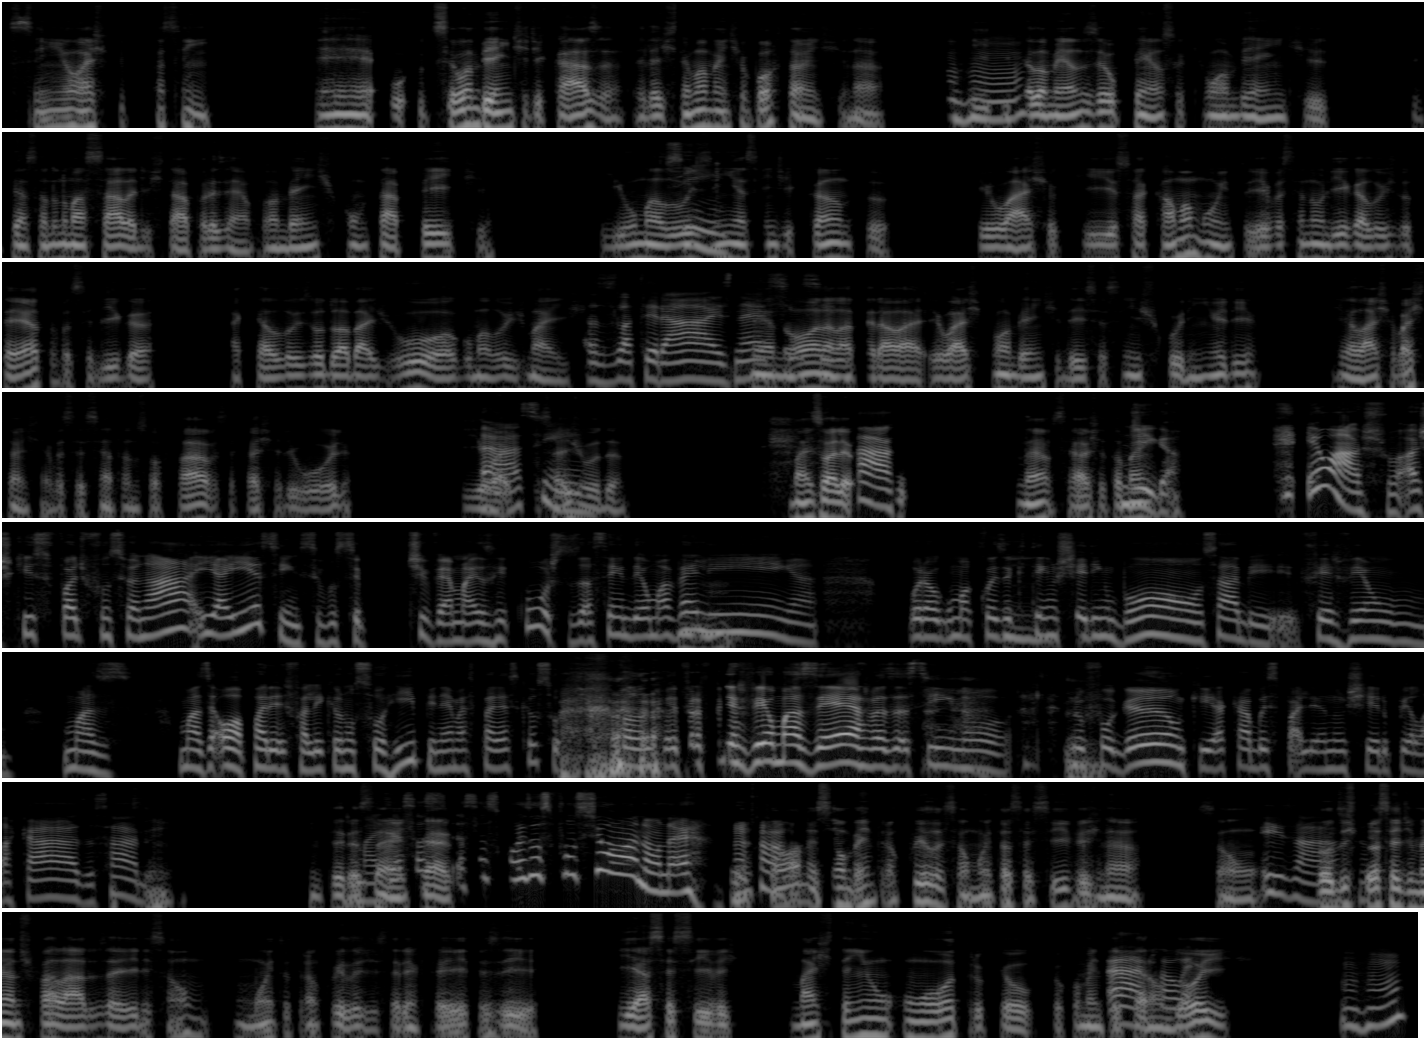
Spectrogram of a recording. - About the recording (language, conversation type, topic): Portuguese, podcast, Que hábitos simples ajudam a reduzir o estresse rapidamente?
- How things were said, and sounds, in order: laugh; other background noise; chuckle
